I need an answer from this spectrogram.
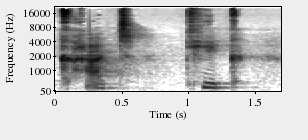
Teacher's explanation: it is pronounced by blocking the air in the back of your mouth and releasing it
